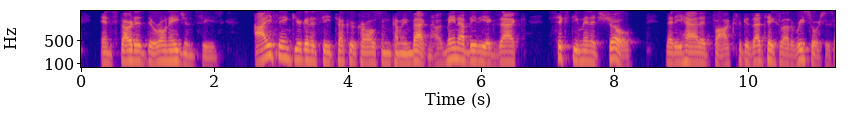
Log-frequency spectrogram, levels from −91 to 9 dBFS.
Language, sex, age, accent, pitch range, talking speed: English, male, 60-79, American, 105-130 Hz, 190 wpm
